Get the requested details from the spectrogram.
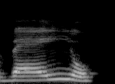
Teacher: e fala velio tá tirou esse fonema esse fonema do LH o som do LH a gente reduziu pro som do i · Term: perda de fonemas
